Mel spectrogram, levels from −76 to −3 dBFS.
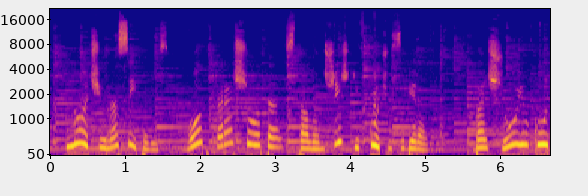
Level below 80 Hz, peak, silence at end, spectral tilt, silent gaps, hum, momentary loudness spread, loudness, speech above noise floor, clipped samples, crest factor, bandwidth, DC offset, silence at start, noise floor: -40 dBFS; 0 dBFS; 0 s; -5.5 dB/octave; none; none; 11 LU; -17 LUFS; 21 dB; under 0.1%; 16 dB; 15.5 kHz; under 0.1%; 0.05 s; -37 dBFS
